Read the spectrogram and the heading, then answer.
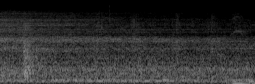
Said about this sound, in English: I, I just love taking you in and out on this train. It's one of my favorite things. because I just love that train ride.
